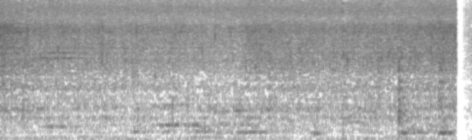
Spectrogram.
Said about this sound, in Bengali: পেঁয়াজটা আমি একটু লাল করে ভেজে নেব।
